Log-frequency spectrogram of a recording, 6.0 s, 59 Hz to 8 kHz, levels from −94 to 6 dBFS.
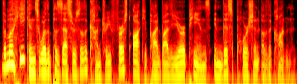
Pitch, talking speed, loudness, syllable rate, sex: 100 Hz, 190 wpm, -20 LUFS, 5.6 syllables/s, male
